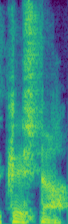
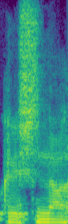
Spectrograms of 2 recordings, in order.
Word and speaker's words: कृष्ण: ए तो क्या होता है, जब ब्रिटिशर्स आए तो उन्होंने हर वर्ड में, जैसे कृष्णा, तो कृष्णा के बदले कृष्ण होता है, कृष्णा तो हमने बोला है।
